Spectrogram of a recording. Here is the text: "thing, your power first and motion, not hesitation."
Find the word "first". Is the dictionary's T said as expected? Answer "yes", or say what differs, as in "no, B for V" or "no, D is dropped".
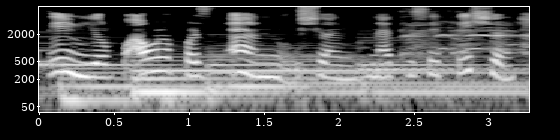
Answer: no, T is dropped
